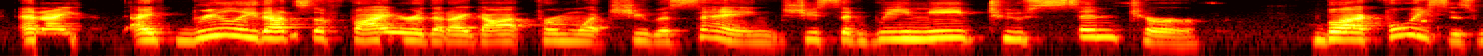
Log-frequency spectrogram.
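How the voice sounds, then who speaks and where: A woman's voice: mid-range voice, a bit bright. A woman with an American accent talking casually on a political panel, earnest and emphatic in how she makes her points. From United States. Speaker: political talk show panelist.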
